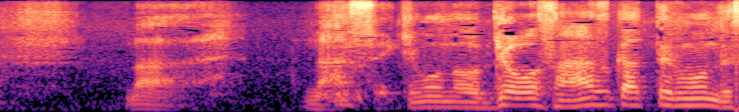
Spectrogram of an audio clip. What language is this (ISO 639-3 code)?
jpn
